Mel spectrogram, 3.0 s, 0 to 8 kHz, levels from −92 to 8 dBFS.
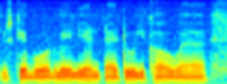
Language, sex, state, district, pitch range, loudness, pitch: Hindi, male, Jharkhand, Ranchi, 90-95 Hz, -15 LUFS, 95 Hz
